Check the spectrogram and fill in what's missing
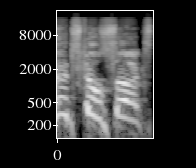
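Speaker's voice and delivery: high, slow, whining, mocking tone.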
